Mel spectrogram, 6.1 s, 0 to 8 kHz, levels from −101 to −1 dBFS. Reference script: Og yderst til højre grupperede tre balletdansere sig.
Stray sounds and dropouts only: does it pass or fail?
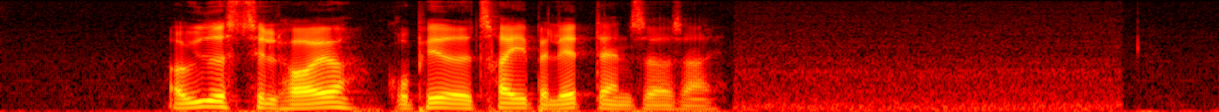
pass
